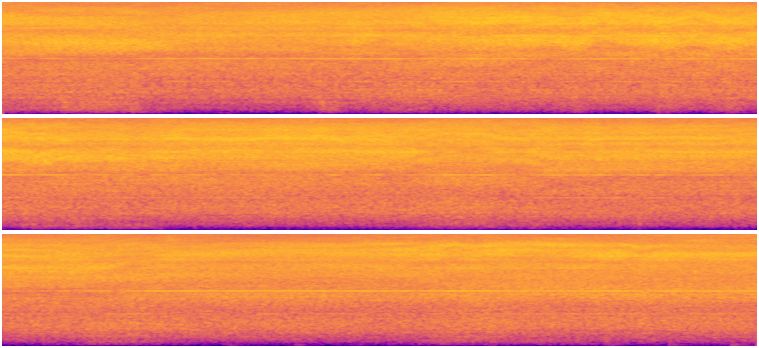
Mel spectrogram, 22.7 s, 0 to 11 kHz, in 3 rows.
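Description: A FANTTIK BF10 PRO handheld blower fitted with a flat nozzle roars with a loud, steady high-pitched whoosh that runs unbroken for over twenty seconds, close to the listener.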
